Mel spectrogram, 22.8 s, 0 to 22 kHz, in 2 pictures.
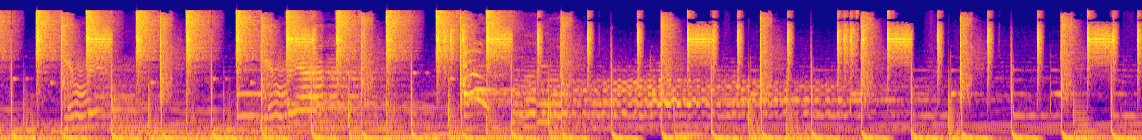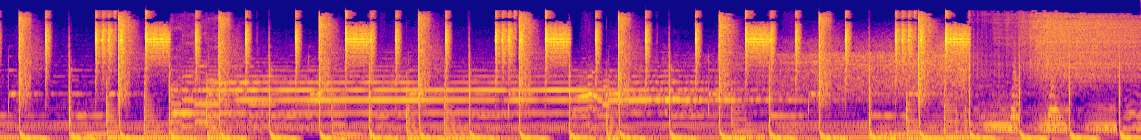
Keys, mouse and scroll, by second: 0.2 alt+click, 0.4 ctrl+b, 2.3 ctrl+r, 4.1 Tab, 4.9 click, 5.5-7.3 right drag, 7.3-10.3 drag, 11.2 click, 11.5-13.5 shift+drag, 13.5 scroll down 5, 14.0 scroll up 2, 14.4 click, 14.7 ctrl+1, 15.2 Tab, 15.4 3, 15.5 click, 16.0 z, 16.9 Tab, 17.1 scroll down 2, 17.2 z, 17.5 click, 17.6-18.8 middle drag, 19.4 click, 19.5 g, 20.9 shift+middle click, 21.1 scroll down 3, 21.5 middle click, 22.0 scroll up 3, 22.2 shift+middle click.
